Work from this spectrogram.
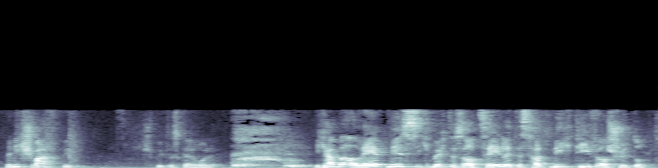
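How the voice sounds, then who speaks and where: An older man preaches, his voice high. He tells his story earnestly and leans into emphatic rises. The recording is roomy and dull, like a hall. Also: animated, normal speed. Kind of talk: sermon.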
